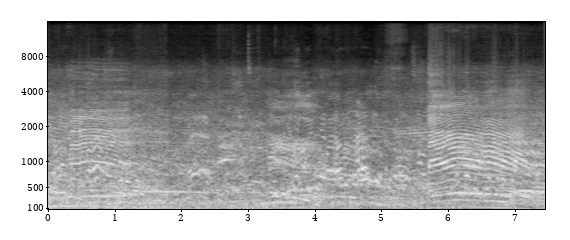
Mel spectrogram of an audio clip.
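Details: Sahiwal bull calves for sale at the start of the Aftabganj cattle market in Dinajpur, Bangladesh, on 2 September 2025. Drawn-out, harmonic lowing rises and falls over steady crowd chatter and haggling voices.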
